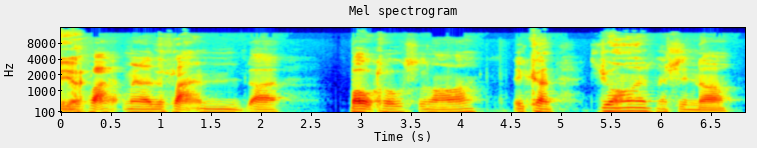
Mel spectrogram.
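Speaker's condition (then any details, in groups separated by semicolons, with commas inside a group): Medication-induced speech impediment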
